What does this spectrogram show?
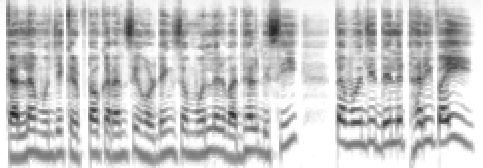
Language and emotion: Sindhi, happy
